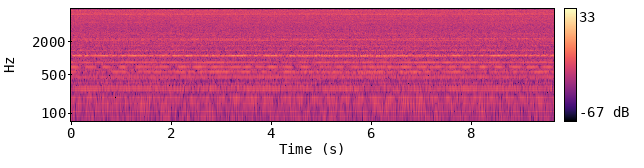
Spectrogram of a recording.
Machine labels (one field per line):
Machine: fan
